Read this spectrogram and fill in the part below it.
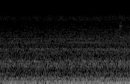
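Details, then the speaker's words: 2004 Chevy Avalanche 5.3L V8, 67,000 miles, just after start: shaky, uneven low rumble that keeps stumbling; rough idle, scan tool showing misfires on cylinders two and six, earlier up to four cylinders misfiring. "let's just start it up see how it runs it'll come on it is shaky right now"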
